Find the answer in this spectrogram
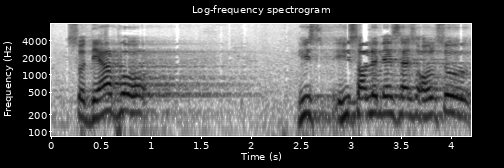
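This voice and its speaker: With audible room echo and noticeable background noise, a man speaks at a moderate pace in a high pitch. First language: Tibetan. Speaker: Buddhist speaker. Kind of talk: speech at conference. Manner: halting.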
